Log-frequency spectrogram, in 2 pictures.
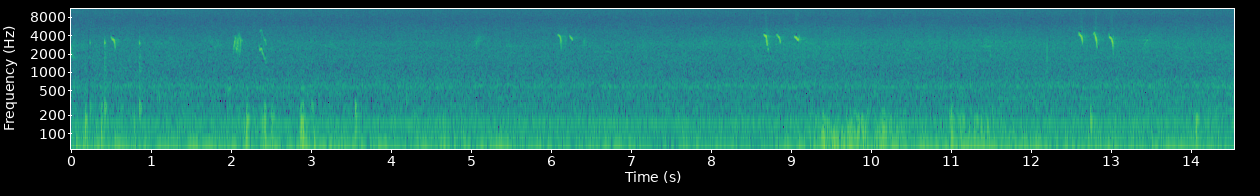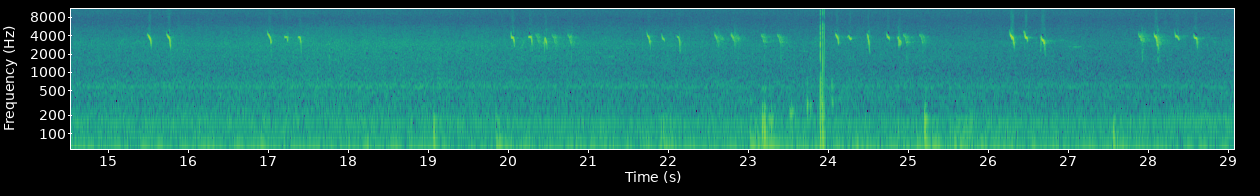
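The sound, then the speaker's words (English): Short, high-pitched chip calls from a wild juvenile crossbill repeat in loose clusters throughout, faint against a steady low hum and background noise, with one sharper click near the end. “Start recording juvenile.”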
